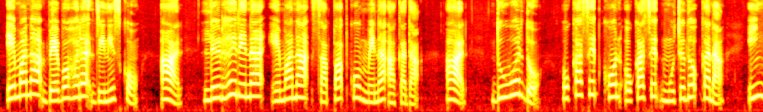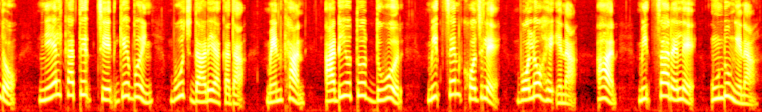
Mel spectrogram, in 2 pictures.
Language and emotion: Santali, neutral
